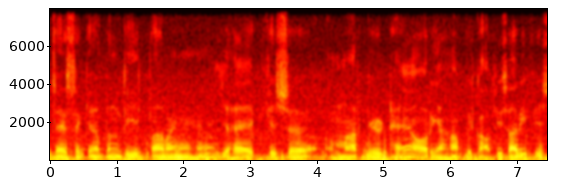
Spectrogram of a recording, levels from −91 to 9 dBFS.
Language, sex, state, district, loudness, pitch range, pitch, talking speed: Hindi, male, Uttar Pradesh, Budaun, -17 LUFS, 120-125 Hz, 120 Hz, 155 wpm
